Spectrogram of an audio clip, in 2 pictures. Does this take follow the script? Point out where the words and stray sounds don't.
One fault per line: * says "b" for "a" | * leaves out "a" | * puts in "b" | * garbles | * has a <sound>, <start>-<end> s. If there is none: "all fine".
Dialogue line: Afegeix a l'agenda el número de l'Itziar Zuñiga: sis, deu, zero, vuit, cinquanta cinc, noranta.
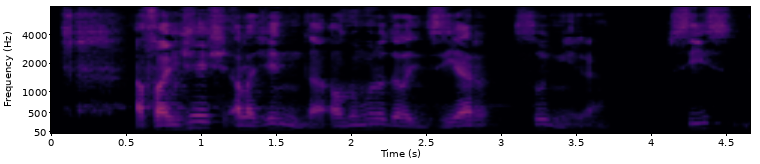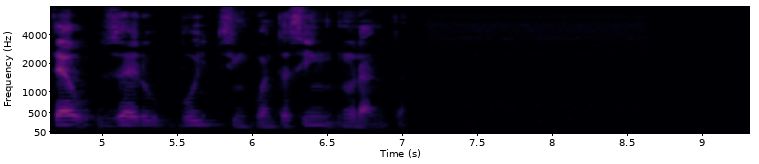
all fine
